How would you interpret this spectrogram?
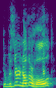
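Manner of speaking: high, loud disbelief; real fan disbelief; incredulous shout. Real, not acted. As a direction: shout the question in outrage. Fan seeing another penalty.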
